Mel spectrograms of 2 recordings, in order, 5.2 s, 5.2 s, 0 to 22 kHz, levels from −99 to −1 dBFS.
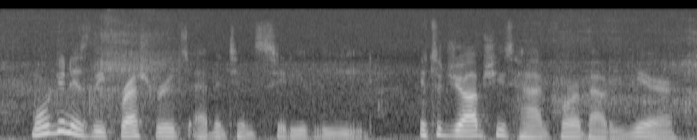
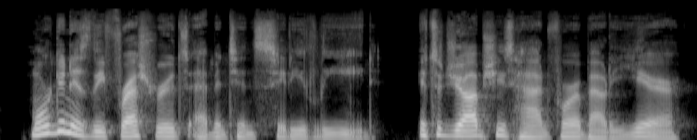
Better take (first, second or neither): second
